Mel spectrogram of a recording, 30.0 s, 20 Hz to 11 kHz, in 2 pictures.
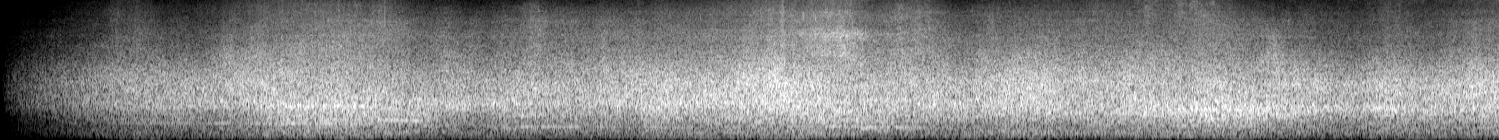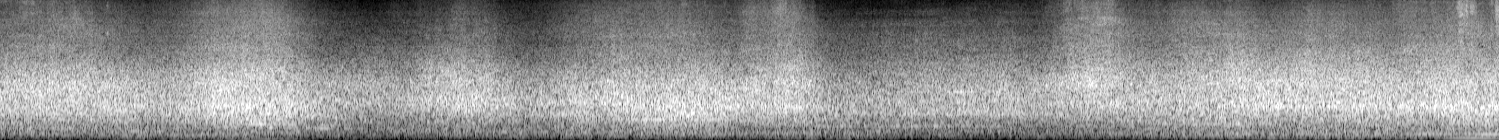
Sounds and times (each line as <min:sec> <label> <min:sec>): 0:00.0 traffic 0:29.9
0:00.7 trucks 0:29.9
